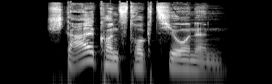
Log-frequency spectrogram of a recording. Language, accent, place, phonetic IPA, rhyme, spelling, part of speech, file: German, Germany, Berlin, [ˈʃtaːlkɔnstʁʊkˌt͡si̯oːnən], -aːlkɔnstʁʊkt͡si̯oːnən, Stahlkonstruktionen, noun, De-Stahlkonstruktionen.ogg
- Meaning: plural of Stahlkonstruktion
